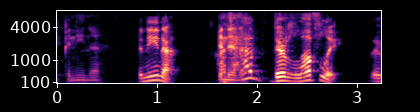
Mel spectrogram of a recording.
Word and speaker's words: Peninnah: say Penina. Penina. Penina. They're lovely. They're lovely. Yeah. Oh, that's it. I was thinking the sandwich, but anyway. Um, That's where Penina, the sandwich comes from.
